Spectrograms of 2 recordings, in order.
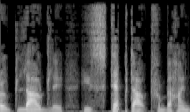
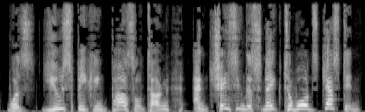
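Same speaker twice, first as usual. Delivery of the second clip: stubborn; 13 semitones higher, 5 dB louder than usual. A narrator's reading. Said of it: "said Ernie stubbornly".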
